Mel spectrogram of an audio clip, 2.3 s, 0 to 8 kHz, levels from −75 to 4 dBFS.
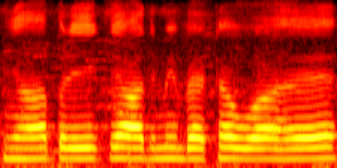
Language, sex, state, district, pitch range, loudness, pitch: Hindi, male, Haryana, Charkhi Dadri, 185-190 Hz, -16 LUFS, 185 Hz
